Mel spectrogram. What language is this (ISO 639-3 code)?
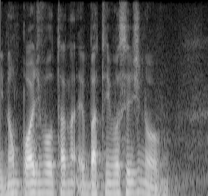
por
